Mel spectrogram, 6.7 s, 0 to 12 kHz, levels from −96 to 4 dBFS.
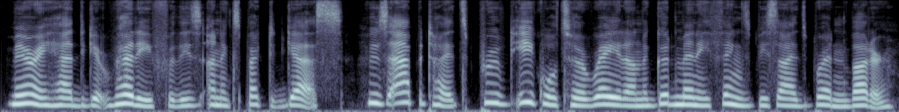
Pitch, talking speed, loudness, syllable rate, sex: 220 Hz, 220 wpm, -18 LUFS, 6.4 syllables/s, female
